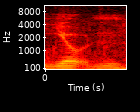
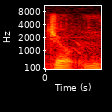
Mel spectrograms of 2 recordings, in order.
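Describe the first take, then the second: First: The word begins with a Y-like sound. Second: The word begins with a hard J sound. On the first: This is the speaker's personal habit. "I still say Jotun" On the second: This is the pronunciation the game settled on. "hard J, Jotun sound"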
